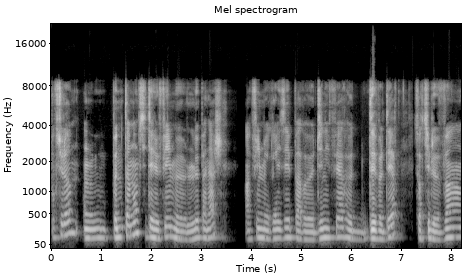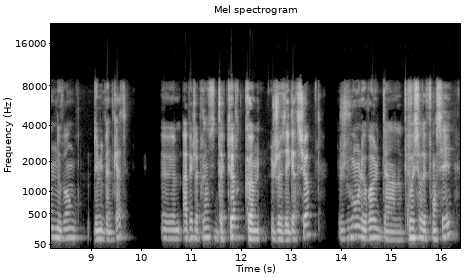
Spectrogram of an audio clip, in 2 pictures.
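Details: Man who has stuttered since he began to speak; stuttering.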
